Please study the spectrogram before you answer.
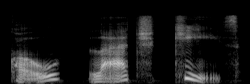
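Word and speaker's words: kołaczki: He used them as a conversation piece with gallery customers and art league members, instructing them in the pronunciation of the delicacy. Co latch keys, he would say slowly.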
